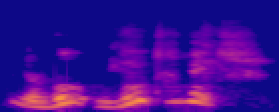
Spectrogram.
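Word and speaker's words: Vučević: How you pronounce it? Vucevic. Vucevic.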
